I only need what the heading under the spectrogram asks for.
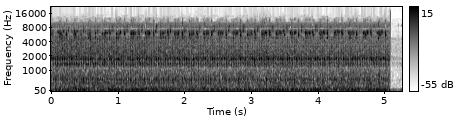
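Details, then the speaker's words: Toyota Hilux diesel at idle after refitting both belt tensioner pulleys; faint steady high squeak over low rumble, quieter than before, upper pulley still suspected; faint belt pulley squeak at idle. "So we're going to start it up and see if it will squeak. So fire it up. There's a little bit of a squeak there."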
